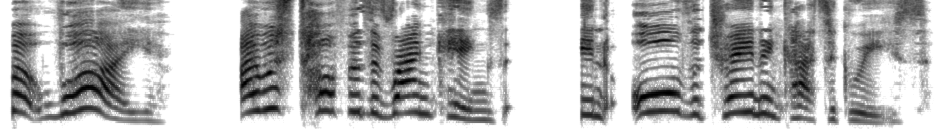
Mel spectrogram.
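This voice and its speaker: A proud young female soldier in a game cutscene. Her voice is high and very changeable in pitch, with a curt, frustrated edge. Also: very animated, normal speed, fairly bright tone, no room sound, clean studio sound, heavily acted. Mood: shocked, protesting. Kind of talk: video game cutscene acting.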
